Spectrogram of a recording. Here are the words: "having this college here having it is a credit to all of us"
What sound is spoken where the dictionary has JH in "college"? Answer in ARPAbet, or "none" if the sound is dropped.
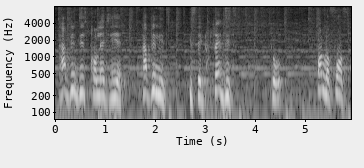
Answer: JH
